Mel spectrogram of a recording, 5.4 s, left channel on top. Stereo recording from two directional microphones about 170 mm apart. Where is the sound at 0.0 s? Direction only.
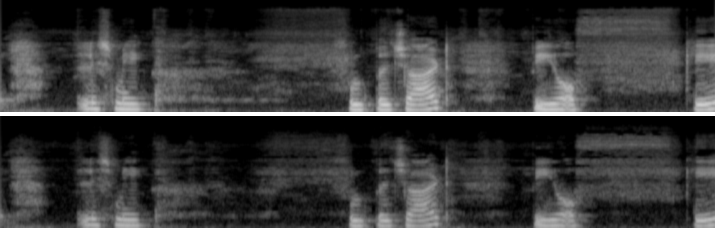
10° left (ahead or behind).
